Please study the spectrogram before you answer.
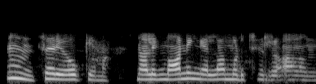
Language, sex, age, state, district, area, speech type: Tamil, female, 18-30, Tamil Nadu, Vellore, urban, conversation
